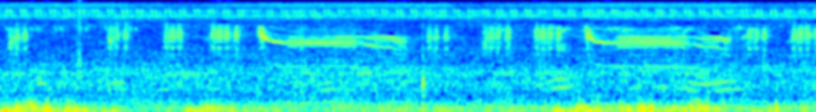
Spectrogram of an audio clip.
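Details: Yellow-eyed Babbler song: two long whistled phrases, each opening with a sharp downward slur and then held level, separated by about a second and a half, amid rhythmic insect pulses and low rumbling noise.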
